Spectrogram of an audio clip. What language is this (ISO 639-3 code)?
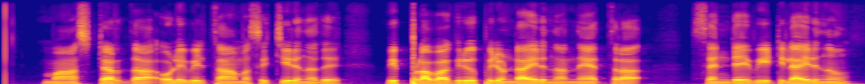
mal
